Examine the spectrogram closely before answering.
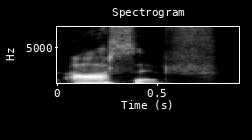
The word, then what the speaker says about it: Aasif: look how it's spelled tell me how to pronounce your name it's asif asif yeah asif so it is the softer like anna yeah that's right and people always go asif i've heard asaph we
